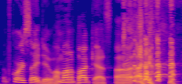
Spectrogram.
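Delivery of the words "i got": normal talking voice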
